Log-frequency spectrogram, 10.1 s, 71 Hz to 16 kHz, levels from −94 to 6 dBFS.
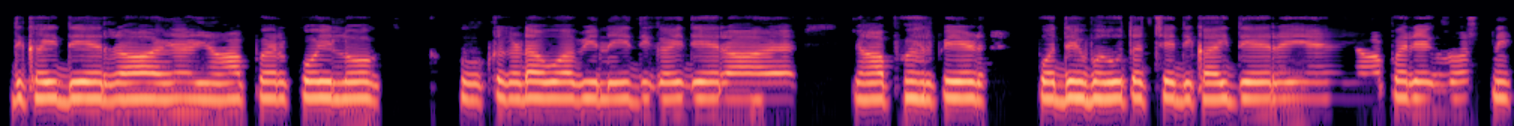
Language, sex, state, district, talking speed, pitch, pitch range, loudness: Rajasthani, male, Rajasthan, Churu, 190 wpm, 235 Hz, 230-240 Hz, -18 LUFS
